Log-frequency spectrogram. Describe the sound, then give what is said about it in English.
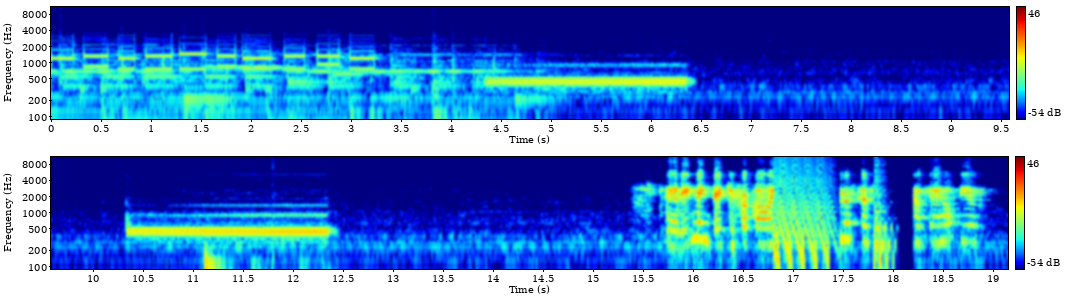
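A rapid run of telephone keypad tones as someone dials an eye care office, followed by two long, steady ringing tones separated by a pause, then a voice answers on the line. “I'm going to call yours right now.”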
